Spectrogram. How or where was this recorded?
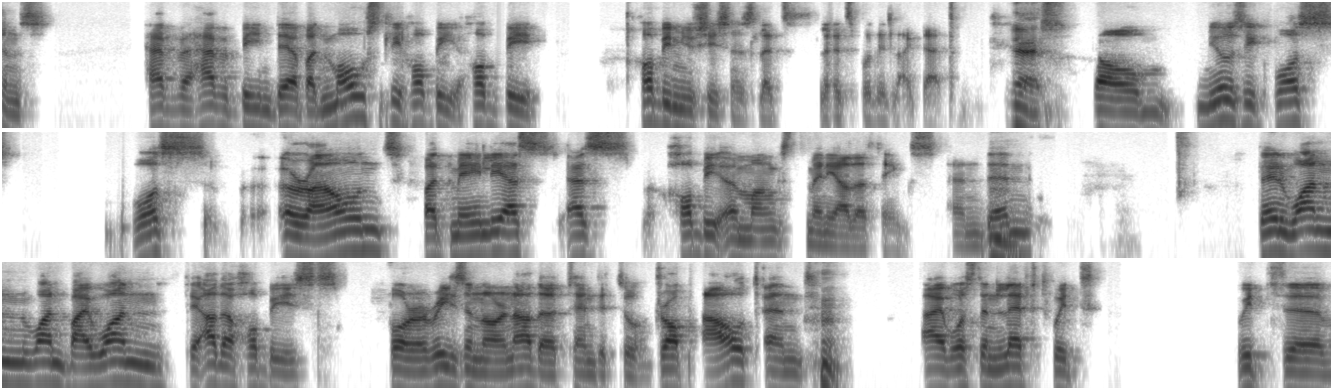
video call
